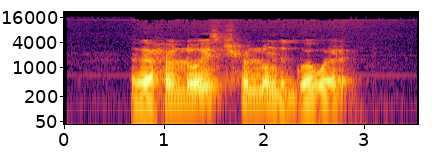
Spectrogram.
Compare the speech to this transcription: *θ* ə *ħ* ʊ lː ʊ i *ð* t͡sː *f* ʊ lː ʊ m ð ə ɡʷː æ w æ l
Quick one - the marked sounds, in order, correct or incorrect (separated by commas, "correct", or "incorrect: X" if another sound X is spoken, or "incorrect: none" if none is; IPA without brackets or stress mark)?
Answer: incorrect: ð, correct, incorrect: θ, incorrect: ħ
